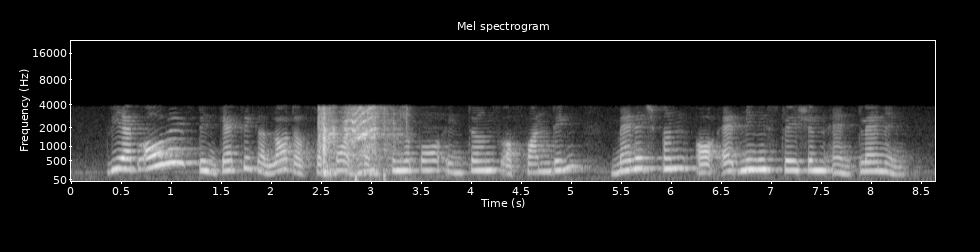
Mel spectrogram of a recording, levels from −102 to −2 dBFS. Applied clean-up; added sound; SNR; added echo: none; Engine starting; 0 dB; none.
